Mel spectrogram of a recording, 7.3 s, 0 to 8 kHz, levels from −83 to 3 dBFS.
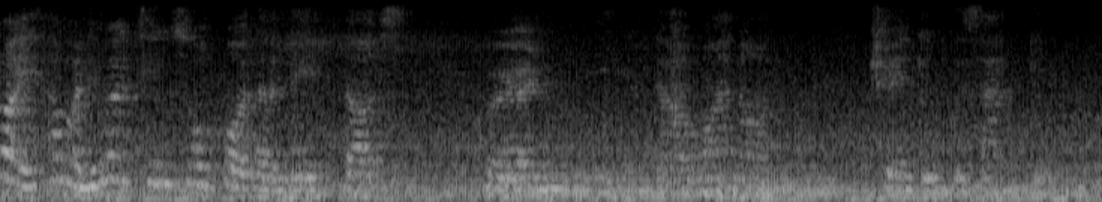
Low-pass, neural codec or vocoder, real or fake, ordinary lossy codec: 7.2 kHz; vocoder, 22.05 kHz, 80 mel bands, Vocos; fake; none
